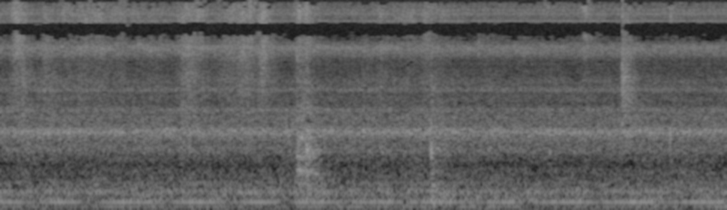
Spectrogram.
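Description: Faint handling of a deck of cards being shuffled by hand, with a few soft clicks, over a steady low hum.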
